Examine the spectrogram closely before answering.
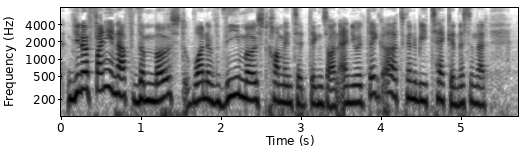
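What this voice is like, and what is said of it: South African accent. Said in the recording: “my accent and my voice ... the South African accent”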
